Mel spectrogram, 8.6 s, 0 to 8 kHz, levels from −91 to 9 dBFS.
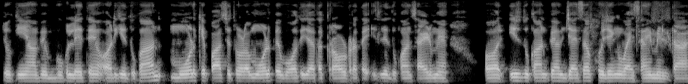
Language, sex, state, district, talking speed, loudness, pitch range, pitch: Hindi, male, Bihar, Jahanabad, 260 wpm, -17 LUFS, 110-115 Hz, 115 Hz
